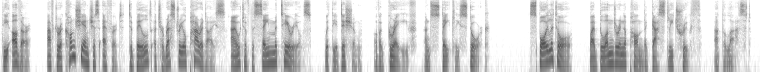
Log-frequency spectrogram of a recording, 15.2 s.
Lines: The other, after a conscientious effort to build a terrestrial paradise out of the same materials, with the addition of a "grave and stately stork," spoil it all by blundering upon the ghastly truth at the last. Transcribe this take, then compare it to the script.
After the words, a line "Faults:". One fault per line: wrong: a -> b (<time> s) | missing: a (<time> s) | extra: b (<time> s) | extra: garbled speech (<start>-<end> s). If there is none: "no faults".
The other, after a conscientious effort to build a terrestrial paradise out of the same materials, with the addition of a "grave and stately stork," spoil it all by blundering upon the ghastly truth at the last.
Faults:
no faults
